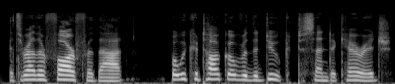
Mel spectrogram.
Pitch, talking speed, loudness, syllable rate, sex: 200 Hz, 240 wpm, -18 LUFS, 6.1 syllables/s, female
